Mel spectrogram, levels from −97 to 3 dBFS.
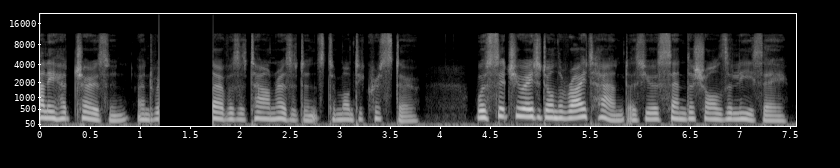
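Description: A speech clip with an audio dropout to silence from 1.18 to 1.73 s, about 0.54 s lost. Unlike a natural pause or noise gating, the gap holds no room tone at all, pure silence cutting in mid-flow, likely from the input briefly disconnecting or muting.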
